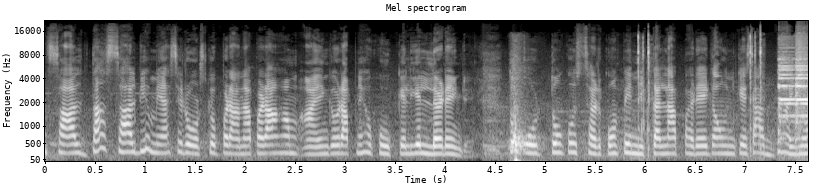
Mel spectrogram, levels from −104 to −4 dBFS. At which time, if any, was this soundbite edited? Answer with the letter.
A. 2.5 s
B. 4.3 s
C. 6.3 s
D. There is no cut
D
